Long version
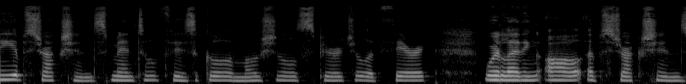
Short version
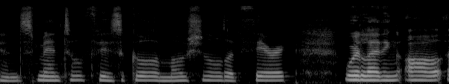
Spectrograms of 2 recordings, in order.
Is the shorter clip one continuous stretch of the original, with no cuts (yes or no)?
no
